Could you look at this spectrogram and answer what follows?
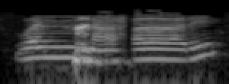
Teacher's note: تشدید ہے نون کے اوپر غنہ کریں گے. والنہار ہا کو سینے کی طرف سے نکالیں گے.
